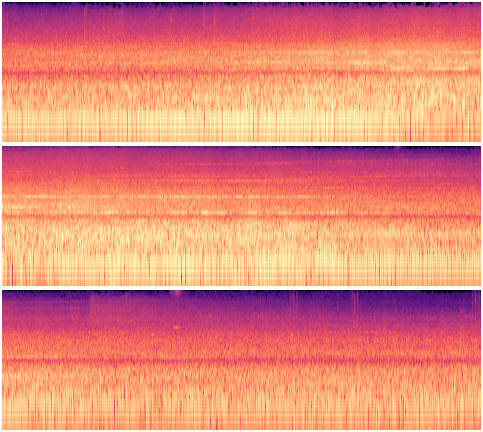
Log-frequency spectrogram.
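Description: Amtrak Cascades Talgo passenger train rolling past, with its Siemens Charger diesel-electric locomotive going by at the rear. The rumble is loudest about twelve seconds in, with a few steady high tones over it, then fades as the train pulls away.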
